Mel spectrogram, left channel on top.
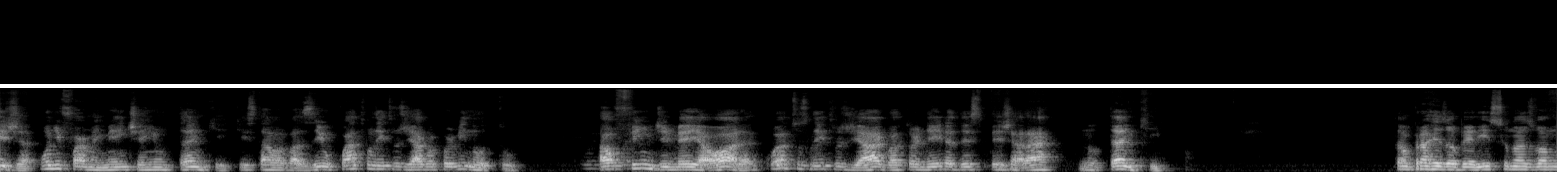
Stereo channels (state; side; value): silent; left; 65 dB below the other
